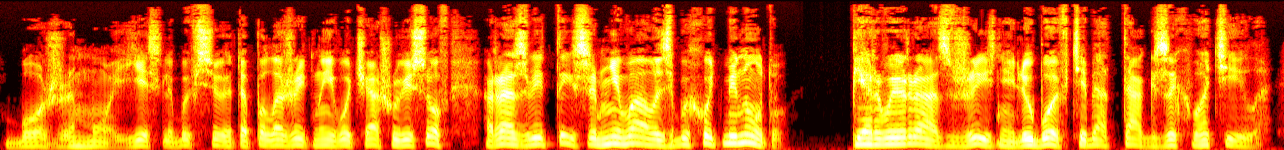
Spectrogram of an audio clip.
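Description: A male reader voicing a hurt, stern middle-aged husband in an audiobook, speaking in a measured, grave way that holds back pain. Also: mid-range voice, no echo, clean studio sound, natural voice. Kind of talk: audiobook character reading.

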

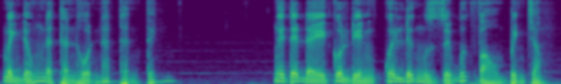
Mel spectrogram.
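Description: A man telling a ghost story in steady, measured scripted narration. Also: low-pitched, no room sound, faint music behind.

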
